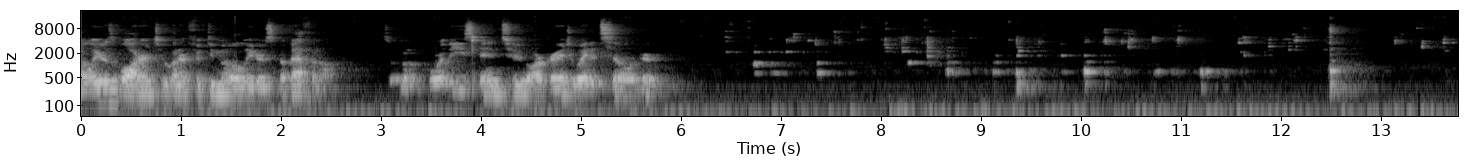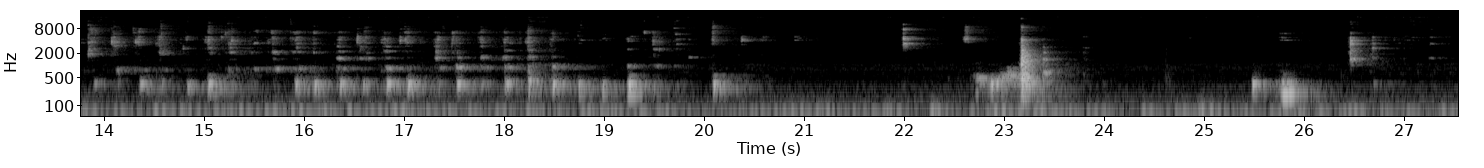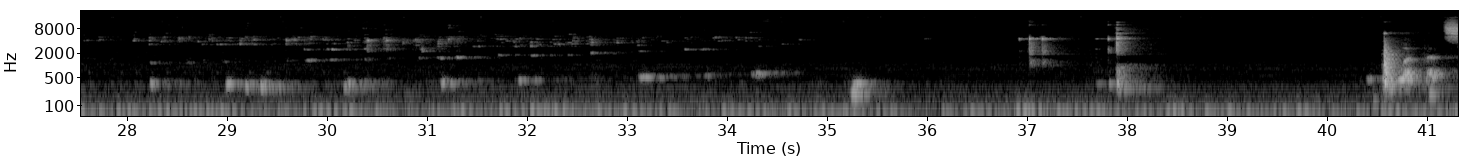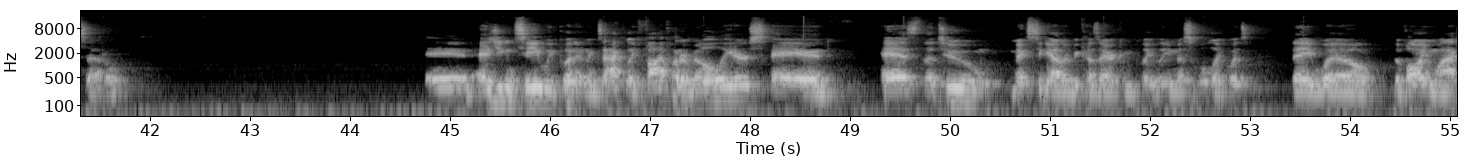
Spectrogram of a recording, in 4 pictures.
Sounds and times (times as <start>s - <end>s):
Gurgling: 13.6s - 20.4s.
